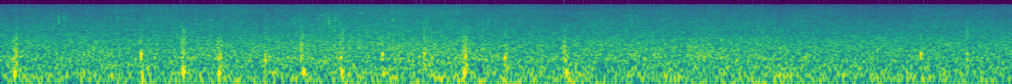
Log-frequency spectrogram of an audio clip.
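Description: Footsteps crunch on snowy stone at a steady walking pace.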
